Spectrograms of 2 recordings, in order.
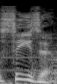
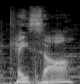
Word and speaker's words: Caesar: Yes, Daniel Caesar is the way you say his name, not Kesar.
